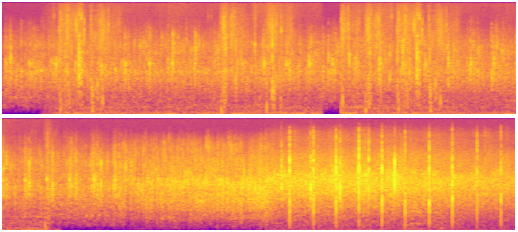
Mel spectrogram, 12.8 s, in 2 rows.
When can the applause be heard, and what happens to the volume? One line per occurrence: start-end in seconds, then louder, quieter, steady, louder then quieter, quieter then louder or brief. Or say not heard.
0.0-12.7 louder.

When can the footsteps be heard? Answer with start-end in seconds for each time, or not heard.
0.5-7.2.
